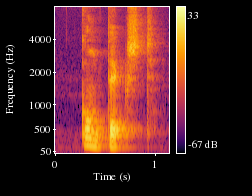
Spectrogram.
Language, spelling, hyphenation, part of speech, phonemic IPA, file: Dutch, context, con‧text, noun, /ˈkɔn.tɛkst/, Nl-context.ogg
- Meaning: context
